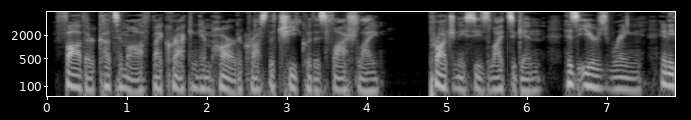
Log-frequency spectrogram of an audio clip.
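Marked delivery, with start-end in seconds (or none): none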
